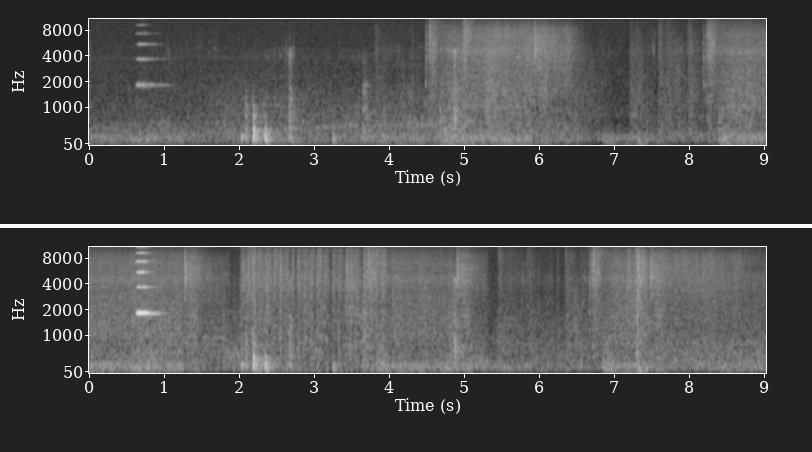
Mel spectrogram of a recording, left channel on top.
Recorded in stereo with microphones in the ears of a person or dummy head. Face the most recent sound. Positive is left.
turn(degrees=0)  # may be behind; listen again after turning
